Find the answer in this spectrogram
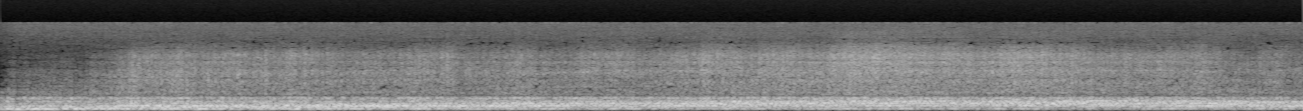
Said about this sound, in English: Now to fire rockets and get away from this uranium bombardment.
